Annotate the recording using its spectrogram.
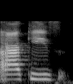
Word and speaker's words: Ackies: If you want a monitor, you could have that small as Ickies. – Ickies. – Am I saying it right? Ickies, Ickies, whatever. Ickies in a 75-gallon tank. – Ackies, maybe? – Yeah, Ackies are amazing.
